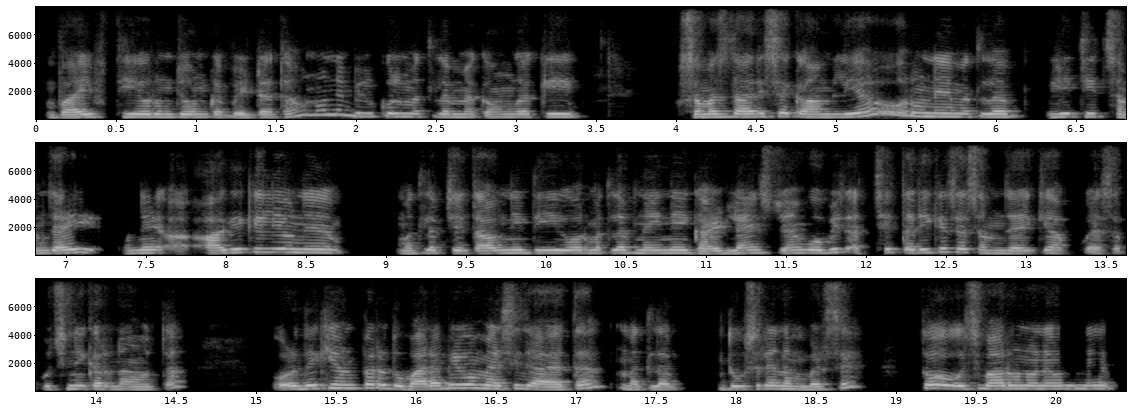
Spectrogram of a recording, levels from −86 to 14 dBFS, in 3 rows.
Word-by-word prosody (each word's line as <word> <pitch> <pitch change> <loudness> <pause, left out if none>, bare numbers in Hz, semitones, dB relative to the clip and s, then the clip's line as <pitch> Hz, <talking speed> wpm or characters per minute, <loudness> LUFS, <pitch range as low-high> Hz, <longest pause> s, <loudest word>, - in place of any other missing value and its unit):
Wife 185 +3 +2
थी 195 0 +3
और 190 0 +4
उन 185 -1 0
जो 185 - +2
उनका 185 0 -2
बेटा 180 +1 -1
था - - -3
उन्होंने 330 +3 -5
बिल्कुल 215 -2 -1
मतलब 200 -2 -3
मैं 185 0 -3
कहूँगा 185 +2 -3
कि 195 0 +4 0.8
समझदारी 195 +1 +3
से 230 +2 +2
काम 185 -2 +1
लिया 200 +7 +2
और 245 - -1
उन्हें 220 -2 +1
मतलब 195 -1 +1 0.2
ये 205 - +3
चीज़ 210 -1 -2
समझाई। 190 +4 +2 0.2
उन्हें 195 +2 +1
अ, - - -10 0.3
आगे 205 +5 +3
के 240 +1 -3
लिए 240 0 +1
उन्हें 220 -2 +1 0.5
मतलब 190 +3 -1
चेतावनी 180 +2 +2
दी 190 0 +2
और 190 0 +2
मतलब 190 0 0
नई-नई 190 +1 +2
गाइडलाइंस 180 +4 0
जो - - -1
हैं 195 - -1
वो 195 -1 +3
भी 225 - +1
अच्छे - - -4
तरीके 215 +4 +1
से 235 -2 0
समझाई 175 -4 -2
कि 185 +2 -4
आपको 180 0 -6
ऐसा 180 - -7
कुछ 185 +1 -5
नहीं 200 0 +1
करना 185 -3 -1
होता। 170 - -5 0.6
और - - +4
देखिए 225 +4 +2
उन 235 0 0
पर 245 -2 +3
दोबारा 190 -1 +4
भी 240 +4 +1
वो 245 0 +4
मैसेज 220 -1 +1
आया 170 -1 +4
था, 260 +8 0
मतलब 175 0 -1 0.3
दूसरे 190 +3 +1
नंबर 175 -3 +1
से। 265 - -4 0.4
तो 480 - +5
उस 395 - 0
बार 205 0 +3
उन्होंने 205 -1 +2
उन्हें 205 +1 -1
195 Hz, 210 wpm, -23 LUFS, 185-215 Hz, 0.8 s, तो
